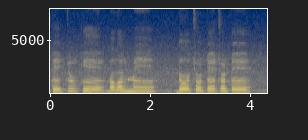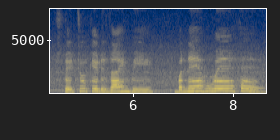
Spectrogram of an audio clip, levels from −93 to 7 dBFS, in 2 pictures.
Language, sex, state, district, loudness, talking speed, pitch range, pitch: Hindi, female, Rajasthan, Jaipur, -16 LUFS, 95 wpm, 200-230 Hz, 210 Hz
